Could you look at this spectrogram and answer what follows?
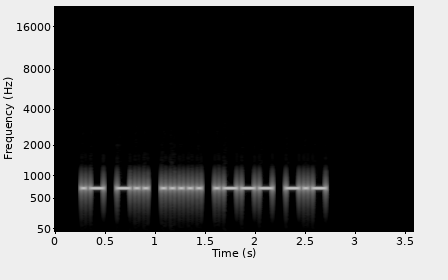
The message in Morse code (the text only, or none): AD5JK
